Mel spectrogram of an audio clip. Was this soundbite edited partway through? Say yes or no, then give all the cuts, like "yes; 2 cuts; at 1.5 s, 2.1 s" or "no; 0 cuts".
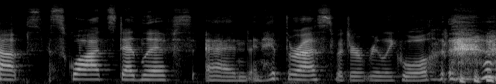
no; 0 cuts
